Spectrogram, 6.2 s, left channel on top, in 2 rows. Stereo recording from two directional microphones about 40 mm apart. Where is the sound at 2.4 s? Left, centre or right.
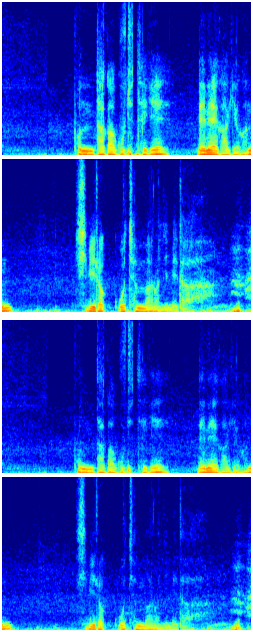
Right.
